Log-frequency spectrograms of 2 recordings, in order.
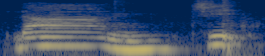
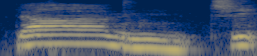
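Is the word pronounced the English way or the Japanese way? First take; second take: Japanese; Japanese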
